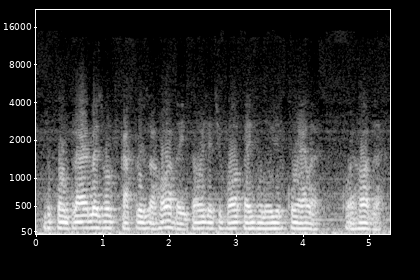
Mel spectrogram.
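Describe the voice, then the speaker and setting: Against noticeable background noise and audible room echo, a man with a fairly low pitch talks at a fairly quick pace in a monotone, flat intonation with very even loudness. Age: 60s. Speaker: spiritual instructor. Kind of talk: lecture.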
